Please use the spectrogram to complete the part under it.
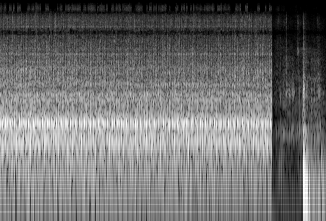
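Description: Sewing machine stitching fabric pieces for a quilt, a loud steady motorized whir running close for about four seconds before it stops abruptly, followed by a short knock.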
